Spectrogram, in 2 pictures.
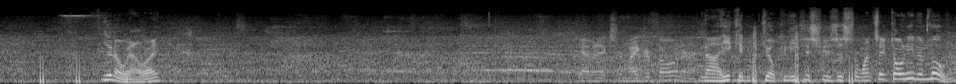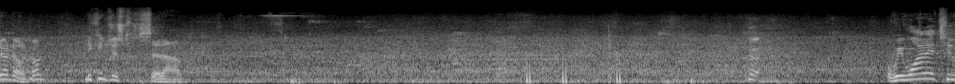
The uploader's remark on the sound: Broadcasting from the National.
